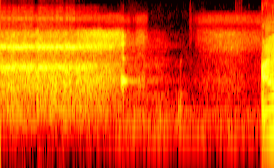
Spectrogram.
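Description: A man's long, breathy sigh lasting about a second, then a brief quiet.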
